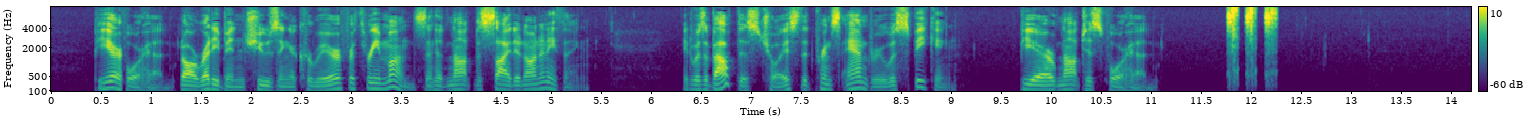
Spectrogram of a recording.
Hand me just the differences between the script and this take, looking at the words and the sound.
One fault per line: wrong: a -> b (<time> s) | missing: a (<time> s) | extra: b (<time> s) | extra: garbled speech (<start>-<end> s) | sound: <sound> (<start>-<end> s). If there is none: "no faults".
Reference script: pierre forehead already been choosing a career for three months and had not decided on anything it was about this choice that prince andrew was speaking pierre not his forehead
sound: laugh (11.8-12.3 s)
